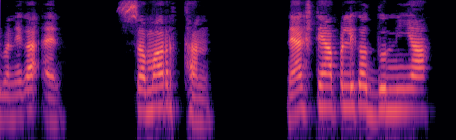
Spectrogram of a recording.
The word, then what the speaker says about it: समर्थन: अब देखिए इस शब्द को हम लोग पढ़े समर्थन। तो यहां पर देखिए सम फिर यहां पर म के बाद में इस रेफ की मात्रा का उच्चारण र के रूप में निकल रहा है।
